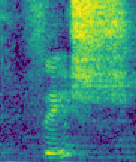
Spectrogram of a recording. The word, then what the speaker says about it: sich: Like, I know that depending upon what region and where Germans live, they pronounce it as sich, like sure, or they pronounce it as sick.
